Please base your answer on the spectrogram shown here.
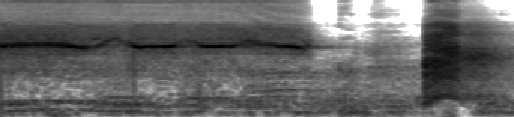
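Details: A parrot whistles a long, high, slightly wavering note for about two seconds. Near the end, after a brief silence, it gives a single loud, rough squawk.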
